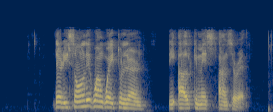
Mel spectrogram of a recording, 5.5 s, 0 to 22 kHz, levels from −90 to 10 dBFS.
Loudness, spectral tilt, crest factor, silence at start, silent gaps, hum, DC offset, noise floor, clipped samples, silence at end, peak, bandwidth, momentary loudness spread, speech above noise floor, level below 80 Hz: -16 LUFS; -4 dB/octave; 16 dB; 1.1 s; none; none; under 0.1%; -83 dBFS; under 0.1%; 0.6 s; -2 dBFS; 8 kHz; 10 LU; 67 dB; -58 dBFS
